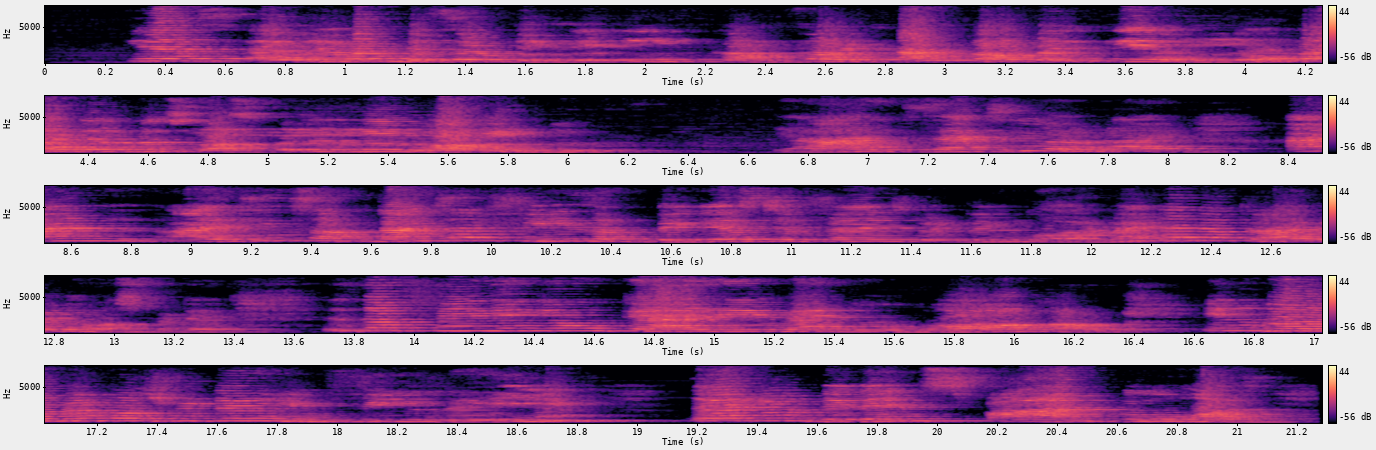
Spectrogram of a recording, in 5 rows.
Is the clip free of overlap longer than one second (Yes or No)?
Yes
